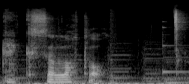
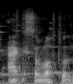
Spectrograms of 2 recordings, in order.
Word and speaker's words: axolotl: a year ago and it's something called an axolotl um Axolotl isn't that a funny word and look how it's spelled a-x-o-l-o-t-l what a funny little word so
